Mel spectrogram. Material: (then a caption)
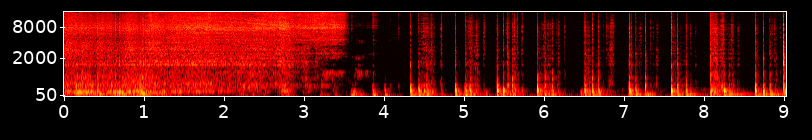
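Styrofoam. Fingertips and nails of both hands tap the top edge of a large white hollow styrofoam box. A steady broadband hiss fills the first few seconds, then gives way to quick bursts of dull, hollow, muffled taps with a low body and short, dry decay. The taps come in uneven clusters with brief silences between them.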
